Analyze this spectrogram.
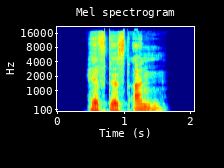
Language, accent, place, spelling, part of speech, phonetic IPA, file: German, Germany, Berlin, heftest an, verb, [ˌhɛftəst ˈan], De-heftest an.ogg
- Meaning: inflection of anheften: 1. second-person singular present 2. second-person singular subjunctive I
